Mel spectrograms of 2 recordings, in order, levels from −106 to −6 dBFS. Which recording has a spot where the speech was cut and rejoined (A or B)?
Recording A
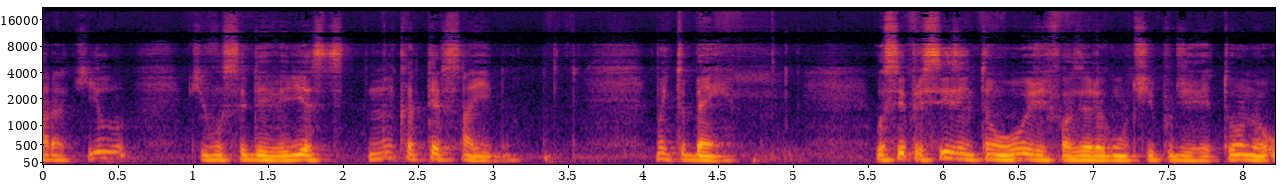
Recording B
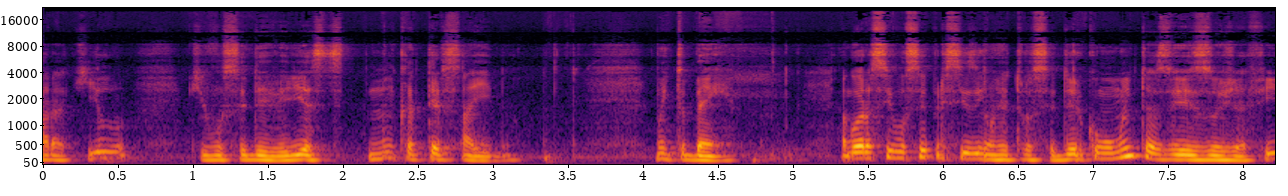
B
